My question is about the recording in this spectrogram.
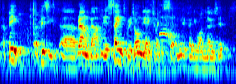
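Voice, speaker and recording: A man's voice: mid-range voice, fairly quick. A middle-aged man with an English accent, giving a humorous wedding speech as father of the bride. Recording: roomy, noisy event recording from far off.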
